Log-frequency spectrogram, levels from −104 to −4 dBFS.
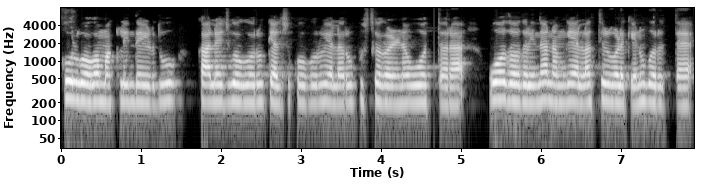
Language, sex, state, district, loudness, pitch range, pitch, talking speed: Kannada, female, Karnataka, Chamarajanagar, -17 LUFS, 195-205 Hz, 200 Hz, 135 wpm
